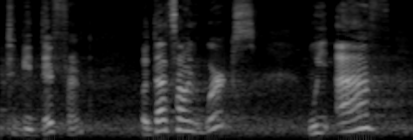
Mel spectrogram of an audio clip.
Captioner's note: speaking French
